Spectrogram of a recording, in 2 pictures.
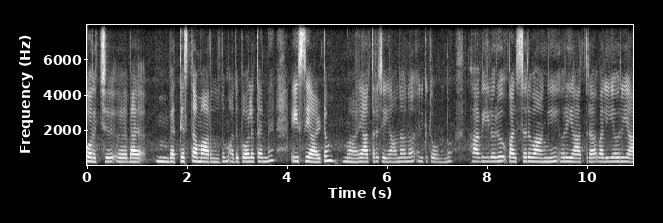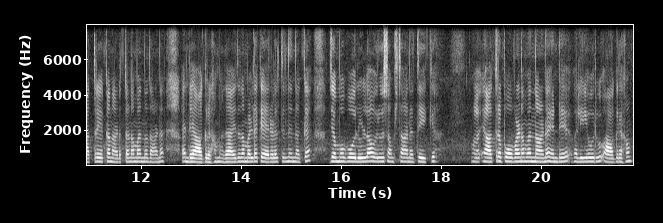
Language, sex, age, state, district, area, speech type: Malayalam, female, 30-45, Kerala, Palakkad, rural, spontaneous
